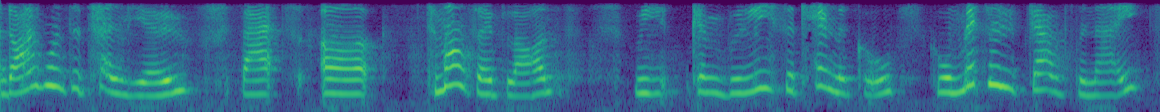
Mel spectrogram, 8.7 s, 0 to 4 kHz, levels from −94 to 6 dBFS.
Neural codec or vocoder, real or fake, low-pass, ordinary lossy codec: codec, 16 kHz, 0.7 kbps, FocalCodec; fake; 3.6 kHz; AAC, 32 kbps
